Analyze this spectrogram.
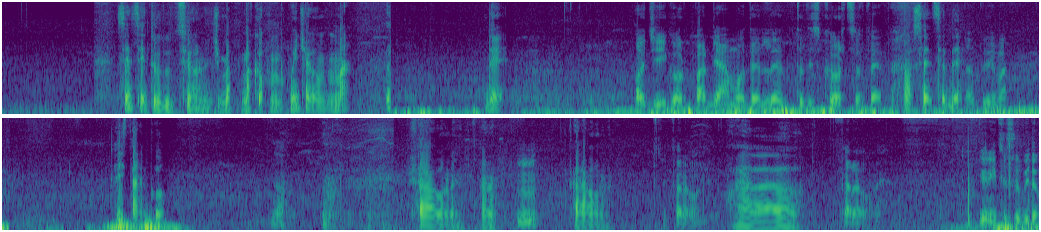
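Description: A younger man asks questions calmly, heard close through a microphone.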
